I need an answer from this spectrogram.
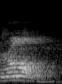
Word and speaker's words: wrong: Good job, 很好。好，那 write down the phonics of ring, deer, hair, ring, deer, hair, and wrong.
